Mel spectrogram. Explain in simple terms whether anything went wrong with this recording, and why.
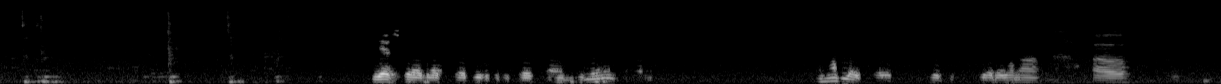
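The speech drops sharply or fades out from 3.11 to 3.29 s, 3.71 to 6.59 s, 6.97 to 7.16 s and 8.14 to 10.29 s. This is likely speech suppressed in double talk: the echo canceller couldn't distinguish this talker from overlapping far-end sound and turned both down.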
